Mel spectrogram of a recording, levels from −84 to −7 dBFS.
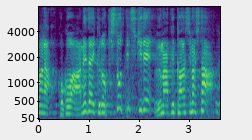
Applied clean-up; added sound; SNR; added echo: neural separator model SepFormer DNS4.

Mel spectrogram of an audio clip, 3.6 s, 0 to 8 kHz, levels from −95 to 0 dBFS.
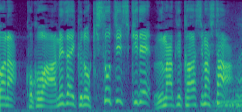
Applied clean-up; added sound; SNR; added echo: none; none; none; none.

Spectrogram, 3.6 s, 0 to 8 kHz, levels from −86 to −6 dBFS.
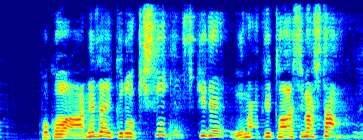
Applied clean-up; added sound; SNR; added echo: neural mask model DeepFilterNet 3.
